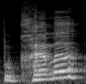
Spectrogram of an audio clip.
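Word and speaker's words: Beukema: Next up, we have a very good aerial center back, Sam Bukema, I believe is how it's pronounced, from Bologna, 6.8 to 9.8 million pounds, very solid overall.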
